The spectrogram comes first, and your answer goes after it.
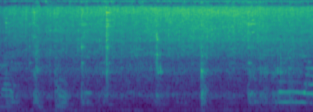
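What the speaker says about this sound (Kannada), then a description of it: "ಸ್ವಲ್ಪ ಬ್ರೌನಿಶ್ ಬ್ರೌನ್ ಬರೋ ತನಕ ಫ್ರೈ ಮಾಡಬೇಕು" Green chillies frying in a pan for peas pulao, a continuous bright sizzle with repeated spatula scrapes and stirs at irregular intervals, close up and without talk.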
